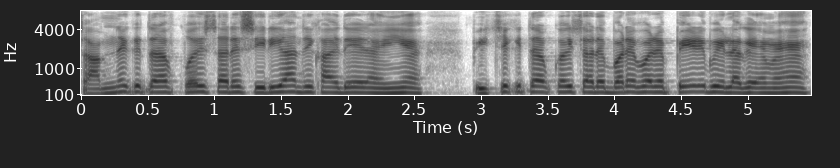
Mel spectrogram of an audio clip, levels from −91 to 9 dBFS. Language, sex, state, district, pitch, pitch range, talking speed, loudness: Hindi, male, Jharkhand, Garhwa, 190 Hz, 175-195 Hz, 240 wpm, -14 LUFS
